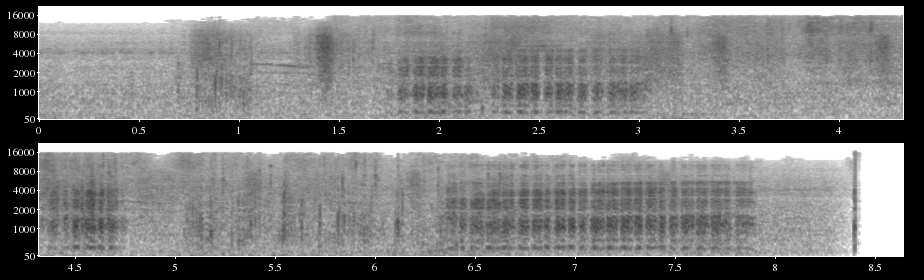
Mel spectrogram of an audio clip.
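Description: Dinosaur calls from a film soundtrack, pitched and pulsing: one about two seconds in, a short one in the middle and a long one near the end.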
